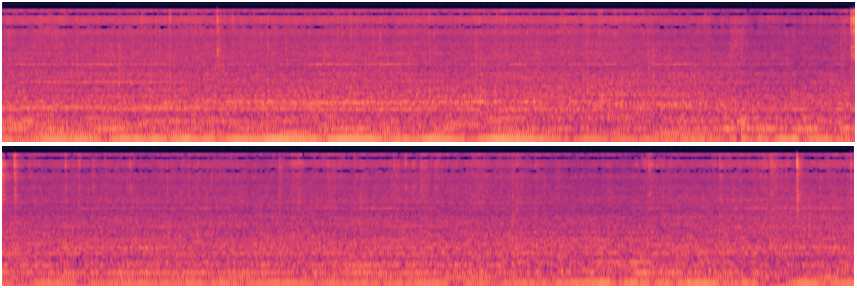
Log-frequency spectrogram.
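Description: A floor machine hums steadily as it scrubs a carpet.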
